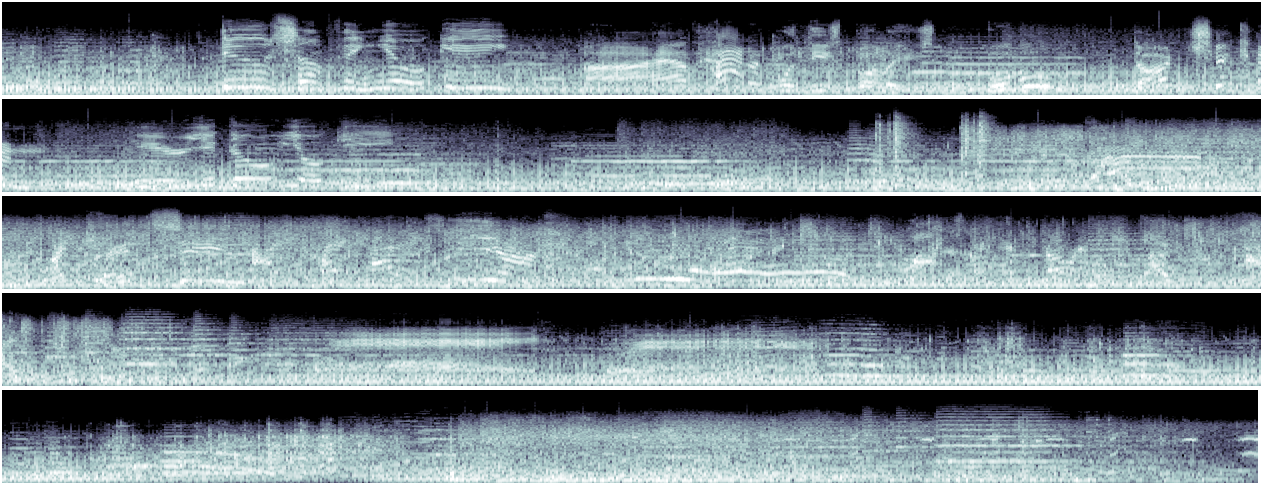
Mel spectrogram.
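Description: Cartoon action-scene soundtrack: sustained orchestral music under a run of comic sound effects, with sharp hits and crashes and characters' wordless cries and yells.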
